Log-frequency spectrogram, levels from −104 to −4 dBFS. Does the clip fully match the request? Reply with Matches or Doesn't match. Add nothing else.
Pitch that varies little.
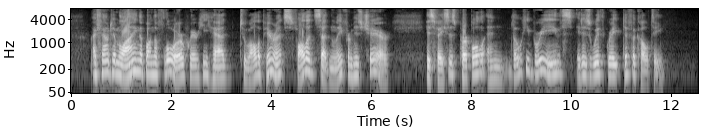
Doesn't match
